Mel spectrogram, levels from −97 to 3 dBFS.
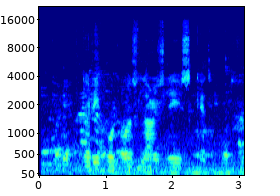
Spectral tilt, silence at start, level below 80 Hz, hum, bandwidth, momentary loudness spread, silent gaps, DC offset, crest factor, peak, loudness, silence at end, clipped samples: -4.5 dB/octave; 0.05 s; -62 dBFS; none; 16 kHz; 9 LU; none; under 0.1%; 18 dB; -32 dBFS; -51 LUFS; 0 s; under 0.1%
